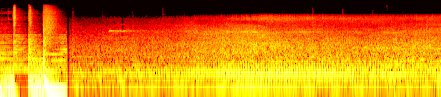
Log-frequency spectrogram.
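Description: Background music with a strong beat cuts off abruptly under a second in. It gives way to a steady rush of wind and road-traffic noise from riding a bicycle along a road.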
